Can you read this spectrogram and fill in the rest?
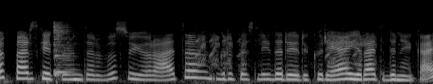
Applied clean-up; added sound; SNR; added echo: none; Bird + Cowbell; 14 dB; none.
